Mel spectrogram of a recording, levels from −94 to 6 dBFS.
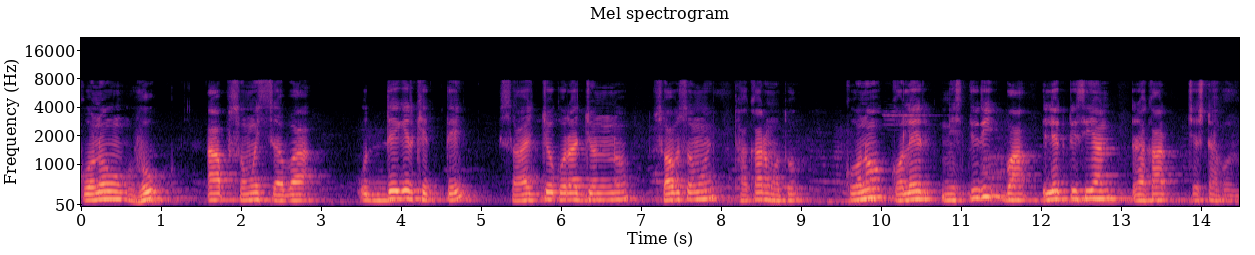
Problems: constant background noise, continuous background conversations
